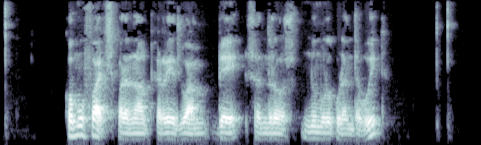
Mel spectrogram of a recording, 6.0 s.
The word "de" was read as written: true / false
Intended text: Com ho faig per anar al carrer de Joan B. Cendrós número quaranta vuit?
false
